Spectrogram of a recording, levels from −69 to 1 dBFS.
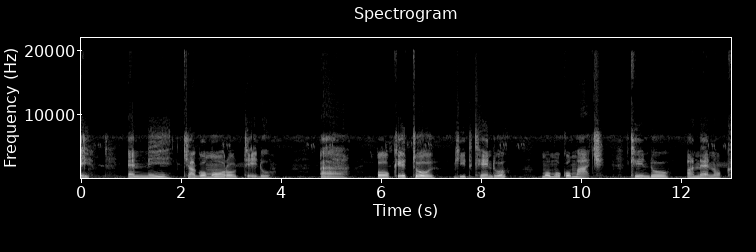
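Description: From start to finish the speech carries plainly audible Opus compression damage. It sounds rough and grainy because starved bands are filled with folded or noise-like energy instead of being left as holes, so it swirls less than MP3 would. Bandwidth stays full to about 20.2 kHz, which fits a CELT-mode stream at around 24 kbps, the likely cause.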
